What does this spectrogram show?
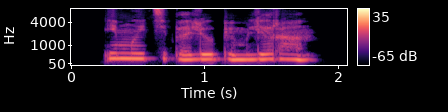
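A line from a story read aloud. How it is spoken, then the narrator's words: Barely audible whisper. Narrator (Russian): прошептала едва слышно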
